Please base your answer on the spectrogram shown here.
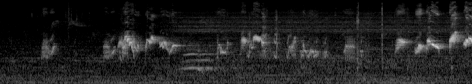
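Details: Red-whiskered bulbul song used to coach a bird: a quiet start, then fast, chattering strings of sweet warbled notes rising and dipping, with a faint steady tone briefly behind them.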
